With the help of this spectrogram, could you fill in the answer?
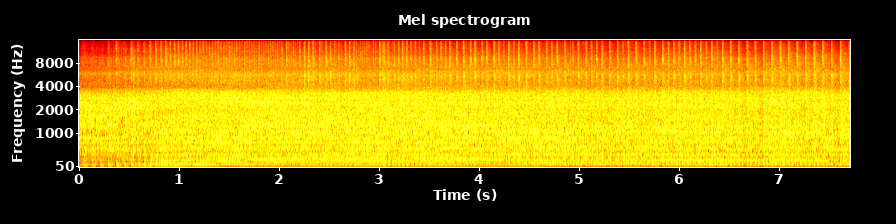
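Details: Yamaha Phazer 2 snowmobile, free sled, carbs reset to factory settings, old gas drained and fresh added, jump pack: buzzy two-stroke starts but bogs and sags when throttle is opened; owner later suspects it runs on one cylinder and needs plugs.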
